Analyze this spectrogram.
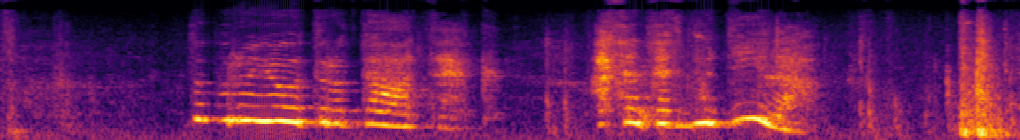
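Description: A woman exclaims loudly and cheerfully nearby.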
